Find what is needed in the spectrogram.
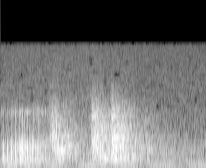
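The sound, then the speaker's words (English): A heavy fire door is pushed shut with a low, rumbling scrape that surges a few times before settling, fairly quiet, with no voices. “Just a moment, till I close the fire door.”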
